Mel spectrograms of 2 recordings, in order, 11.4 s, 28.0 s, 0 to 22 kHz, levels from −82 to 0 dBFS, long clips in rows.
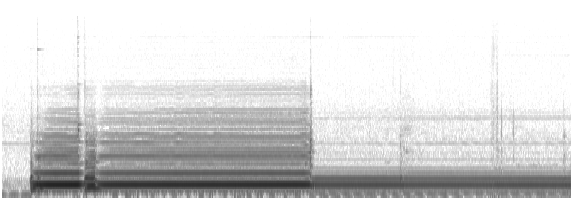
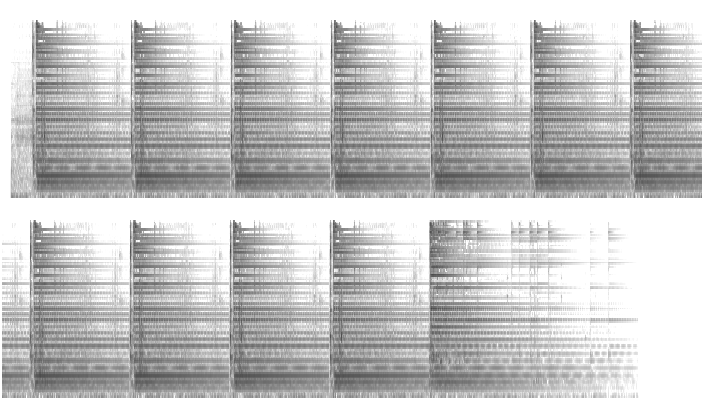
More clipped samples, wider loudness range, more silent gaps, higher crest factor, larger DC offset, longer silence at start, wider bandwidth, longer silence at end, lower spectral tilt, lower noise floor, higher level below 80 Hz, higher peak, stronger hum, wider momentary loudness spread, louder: neither; first, 12 LU vs 3 LU; neither; second, 12 dB vs 24 dB; neither; second, 0 s vs 0.2 s; second, 4.4 kHz vs 15.5 kHz; second, 0 s vs 1.85 s; first, -10 dB/octave vs -1 dB/octave; second, -46 dBFS vs -58 dBFS; first, -48 dBFS vs -58 dBFS; second, -10 dBFS vs -2 dBFS; first, 50 Hz at -20 dBFS vs none; second, 14 LU vs 19 LU; about the same, -22 LUFS vs -23 LUFS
